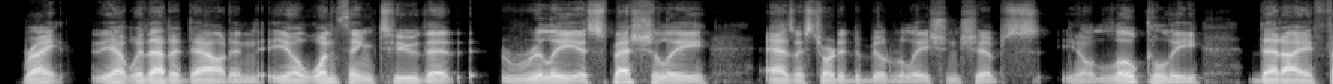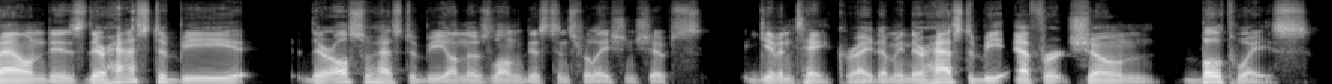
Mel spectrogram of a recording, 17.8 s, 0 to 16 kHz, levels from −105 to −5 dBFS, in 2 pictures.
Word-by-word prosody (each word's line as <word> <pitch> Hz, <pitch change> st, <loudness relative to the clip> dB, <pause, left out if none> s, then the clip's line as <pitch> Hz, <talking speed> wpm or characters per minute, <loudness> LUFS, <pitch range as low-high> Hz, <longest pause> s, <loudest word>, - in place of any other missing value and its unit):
Right, -, -, +2 dB, 0.2 s
yeah, -, -, +3 dB
without 100 Hz, +3 st, +4 dB
a 95 Hz, -, +2 dB
doubt, 85 Hz, -3 st, +2 dB
and 75 Hz, +1 st, -5 dB
you 90 Hz, -, -1 dB
know, 85 Hz, -1 st, +2 dB
one 110 Hz, +7 st, +2 dB
thing 105 Hz, -3 st, -1 dB
too 100 Hz, -1 st, 0 dB
that 85 Hz, -2 st, +2 dB, 0.3 s
really 95 Hz, +3 st, +2 dB
especially 90 Hz, -5 st, +1 dB, 0.4 s
as 95 Hz, -1 st, +2 dB
I -, -, -1 dB
started 90 Hz, -1 st, -1 dB
to 85 Hz, -, -7 dB
build 90 Hz, +1 st, -5 dB
relationships, 85 Hz, +1 st, -5 dB
you 85 Hz, -, -11 dB
know, 80 Hz, -1 st, -5 dB
locally, 85 Hz, -, -1 dB, 0.3 s
that 90 Hz, -1 st, +3 dB
I 80 Hz, -1 st, +4 dB
found 95 Hz, -3 st, +4 dB
is 85 Hz, -1 st, -1 dB
there 100 Hz, 0 st, +5 dB
has 140 Hz, +8 st, +1 dB
to 140 Hz, -4 st, -1 dB
be 100 Hz, -1 st, 0 dB, 0.3 s
there 105 Hz, -1 st, -1 dB
also 130 Hz, 0 st, +2 dB
has 105 Hz, -3 st, -1 dB
to 95 Hz, -, -8 dB
be- 85 Hz, +1 st, -4 dB
on 85 Hz, -, -3 dB
those 85 Hz, -1 st, -5 dB
long-distance 85 Hz, -2 st, -5 dB
relationships- 80 Hz, -1 st, -7 dB, 0.4 s
give 110 Hz, +2 st, +1 dB
and 90 Hz, -, -5 dB
take, 70 Hz, -4 st, -2 dB
right? -, -, -1 dB
I 80 Hz, -, 0 dB
mean, 85 Hz, 0 st, -5 dB
there 90 Hz, +1 st, +1 dB
has 115 Hz, 0 st, +5 dB
to 115 Hz, -, -6 dB
be 105 Hz, 0 st, 0 dB
effort 105 Hz, -2 st, +2 dB
shown 85 Hz, -5 st, -1 dB, 0.2 s
both 120 Hz, +7 st, +4 dB
ways, -, -, -4 dB
90 Hz, 180 wpm, -25 LUFS, 85-105 Hz, 0.4 s, there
